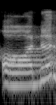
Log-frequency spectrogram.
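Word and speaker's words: honour: was built to ऑनर, अभी बताया था ना, ऑनर बोलते हैं इसको, एच साइलेंट है इसमें, ठीक है।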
